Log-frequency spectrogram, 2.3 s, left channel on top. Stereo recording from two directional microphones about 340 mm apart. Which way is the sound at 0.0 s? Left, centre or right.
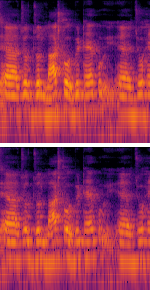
Left.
